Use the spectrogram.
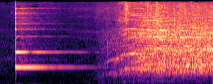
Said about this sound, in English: Did the guy just now realize, crap, I'm supposed to hit this bell.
